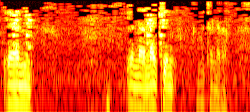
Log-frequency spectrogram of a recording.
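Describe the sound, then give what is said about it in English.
A telephone ringing, a few short bursts of steady tonal ring spaced apart, with quieter sounds in the gaps between them. “Judges and doctors. They can't turn off the phone. I forgot to do that.”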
